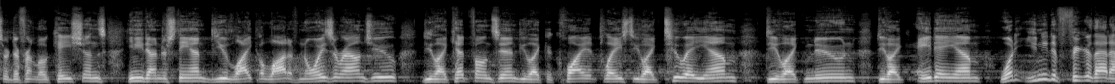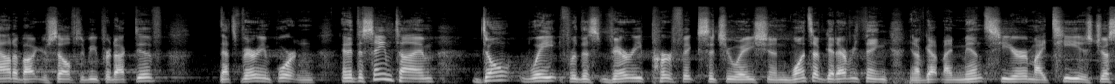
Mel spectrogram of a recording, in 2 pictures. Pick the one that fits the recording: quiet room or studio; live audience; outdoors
live audience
